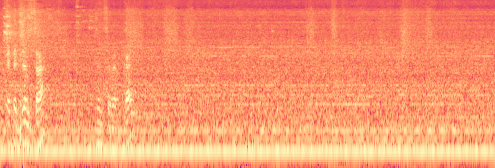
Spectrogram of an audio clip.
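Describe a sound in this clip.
A steady low machine hum runs throughout.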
